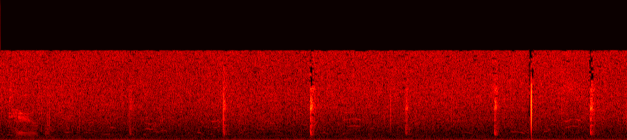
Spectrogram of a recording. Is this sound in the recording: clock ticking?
yes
